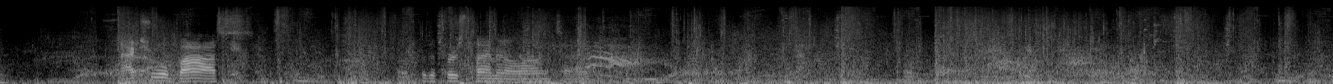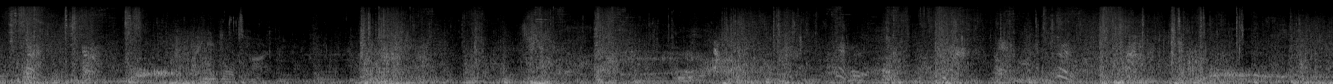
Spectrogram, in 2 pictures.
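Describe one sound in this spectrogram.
Spells and blows crash and clatter in a fight.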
